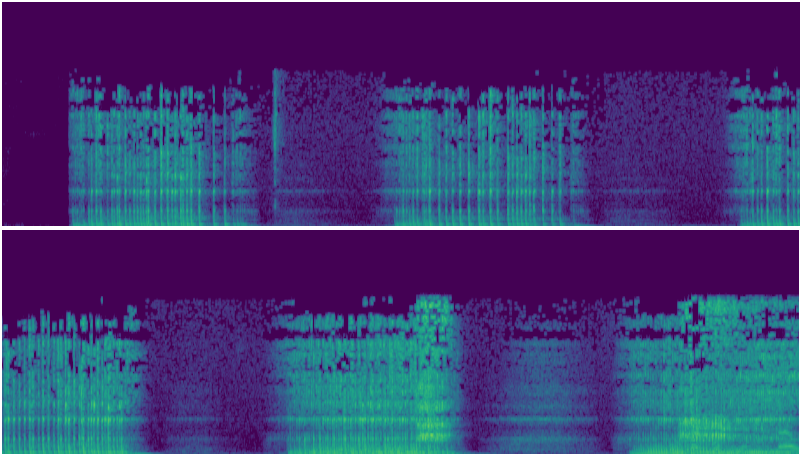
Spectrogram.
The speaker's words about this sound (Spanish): Alejandra Acosta nos mandó los ronquidos de su ….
